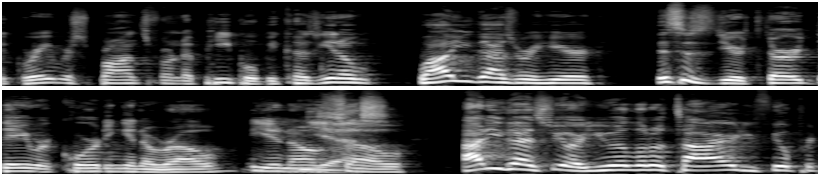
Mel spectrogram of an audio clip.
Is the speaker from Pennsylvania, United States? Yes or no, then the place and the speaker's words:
yes; Pennsylvania, United States; I'm from the Poconos, so I don't want to get into that beef or the squabble.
